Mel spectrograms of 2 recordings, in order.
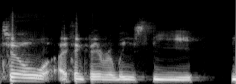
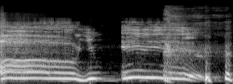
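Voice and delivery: put-on screaming, higher. Retelling own reaction to a spoiler on a recording: imitating own past screaming. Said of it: "screaming into the mic".

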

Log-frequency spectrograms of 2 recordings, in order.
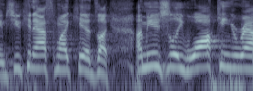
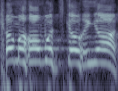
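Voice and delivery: high-pitched yelling; 5 semitones higher, 4 dB louder than usual. Retelling watching a losing game, retelling own yelling at tv. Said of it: "I'm yelling something different at the T V now".

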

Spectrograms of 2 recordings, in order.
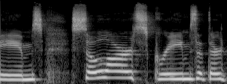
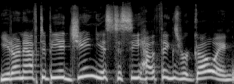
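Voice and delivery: usual speaking voice

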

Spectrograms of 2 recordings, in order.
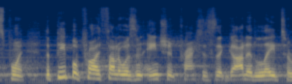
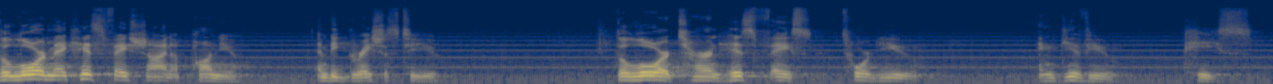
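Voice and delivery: slow, deliberate, measured delivery. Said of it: "I'm gonna read this slowly".

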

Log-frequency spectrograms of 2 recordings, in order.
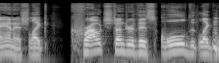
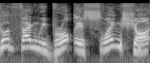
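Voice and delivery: put-on Australian accent, higher; 6 semitones higher, 3 dB louder than usual. Retelling what he said after shooting the crocodile, in an Australian accent. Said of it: "I'm giving him an Australian accent".

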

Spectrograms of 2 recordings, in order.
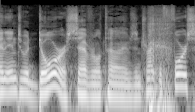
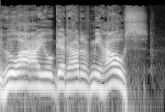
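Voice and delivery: mock woman's scream; 5 semitones higher, 4 dB louder than usual. Retelling a woman who caught the speaker leaving her room, retelling her scream. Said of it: "She was screaming".

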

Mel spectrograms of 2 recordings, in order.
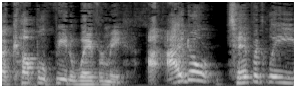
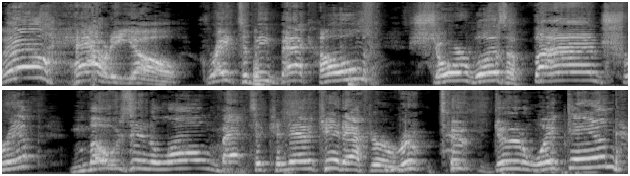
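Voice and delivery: over-the-top cowboy Texas drawl, pitched high; 8 semitones higher than usual. Greeted as the show goes around the horn, answer in a put-on texas accent. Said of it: "Are you going to keep this up for the entire show?".

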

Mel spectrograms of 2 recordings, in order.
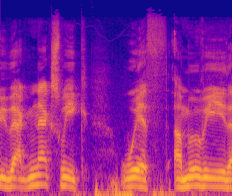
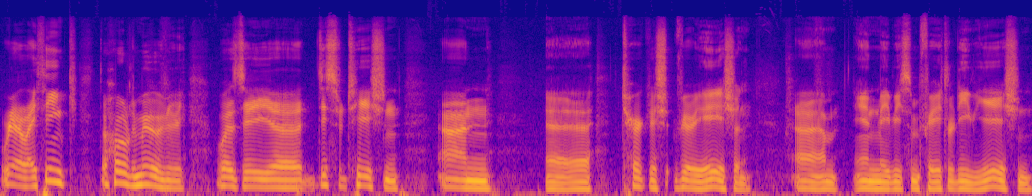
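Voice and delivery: horrible put-on Swedish-sounding accent; 2 semitones lower than usual. Giving final thoughts on a movie, in a horrible Swedish-ish impression. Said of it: "that was my horrible kit impersonation, which was kind of Swedish in a way".

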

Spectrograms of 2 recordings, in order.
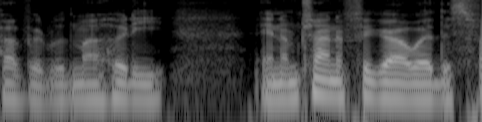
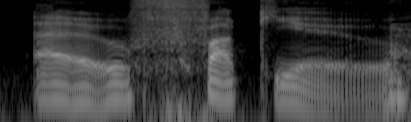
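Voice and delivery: condescending put-on British woman's accent, quieter; 9 dB quieter than usual. Imagining how rude talking cats would sound: Zazu voice. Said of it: "They'd have that type of accent".

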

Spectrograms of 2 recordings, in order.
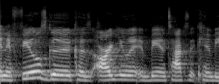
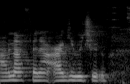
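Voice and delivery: imitated very calm voice, much quieter; 2 semitones lower, 14 dB quieter than usual. Recalling a guy they used to date, the speaker imitates his calmest voice. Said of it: "in the calmest voice".

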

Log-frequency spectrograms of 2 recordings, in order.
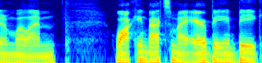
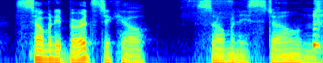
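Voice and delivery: mock unhinged, psychotic-sounding voice; 3 semitones lower than usual. Imitating the other speaker's opening line to new friends, imitating a psychotic tone. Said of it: "you sounded psychotic when you said that".

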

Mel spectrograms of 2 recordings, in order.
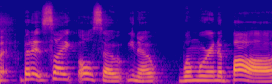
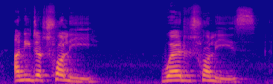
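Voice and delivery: put-on English rude-boy street accent. Retelling an English tourist asking the girl at the counter for a trolley: English rude boy accent. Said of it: "And that accent exists in America".

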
